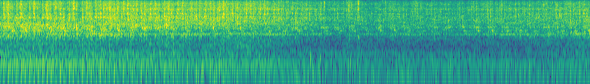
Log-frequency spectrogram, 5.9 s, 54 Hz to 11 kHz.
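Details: Audi V6 AAH engine, 1994, about 190,000 on the clock, cold start: steady low idle rumble with a faint regular tapping from the bottom end, around four per second; lower engine noise after cold start, source unclear.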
